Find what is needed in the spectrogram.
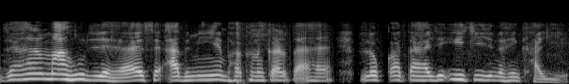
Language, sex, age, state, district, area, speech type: Hindi, female, 60+, Bihar, Samastipur, rural, spontaneous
